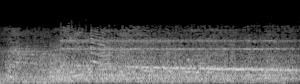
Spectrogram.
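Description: Steady, loud rumble inside a moving metro car, with a continuous roar and faint high metallic squeals drifting across, the whole clip dense and constant without pauses.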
